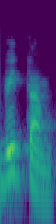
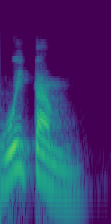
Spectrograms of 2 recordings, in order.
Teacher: en latín tenía otra característica que sonaba como una w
